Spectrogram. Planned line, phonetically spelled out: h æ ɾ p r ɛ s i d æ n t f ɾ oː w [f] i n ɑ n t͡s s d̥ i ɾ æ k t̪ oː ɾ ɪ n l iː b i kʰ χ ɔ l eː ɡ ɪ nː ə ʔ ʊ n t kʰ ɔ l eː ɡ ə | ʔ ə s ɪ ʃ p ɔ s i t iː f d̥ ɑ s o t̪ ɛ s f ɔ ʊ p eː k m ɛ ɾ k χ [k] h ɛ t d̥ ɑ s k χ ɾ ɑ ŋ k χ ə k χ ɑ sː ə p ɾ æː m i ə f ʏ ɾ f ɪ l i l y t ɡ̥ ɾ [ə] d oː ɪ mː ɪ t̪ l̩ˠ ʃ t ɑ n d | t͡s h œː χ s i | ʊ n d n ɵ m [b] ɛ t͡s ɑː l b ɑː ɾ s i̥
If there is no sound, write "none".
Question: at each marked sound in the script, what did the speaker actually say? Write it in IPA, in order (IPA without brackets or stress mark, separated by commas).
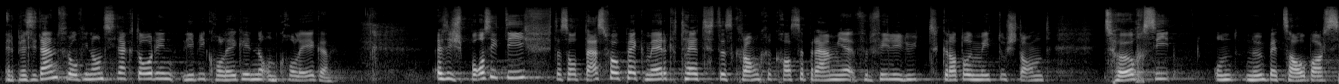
f, t, ɑ, b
